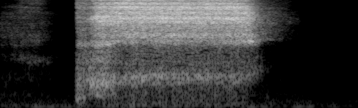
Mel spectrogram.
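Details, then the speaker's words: An adult CPAP user vocally imitates BiPAP bilevel airflow: a short faint puff, then one steady blowing hiss that stops abruptly, mimicking the machine pushing air, then backing off. "as opposed to with the BiPAP it's gonna go then back off for a second"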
